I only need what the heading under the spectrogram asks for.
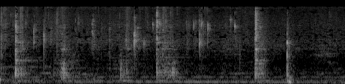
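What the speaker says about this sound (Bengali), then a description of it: "রসুন আর কালো জিরে ভালো করে একটু ভেজে নেব" Chopped garlic and black cumin seeds fry in hot oil for a bean paste dish, a quiet steady sizzle broken by repeated scraping stirs and occasional sharp clinks of the spatula against the pan.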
